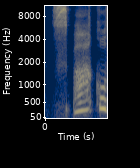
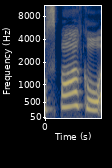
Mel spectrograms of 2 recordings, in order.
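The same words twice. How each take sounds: First: Put-on baby voice. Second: Put-on baby voice, falling. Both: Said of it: "talk to your shoe in a baby voice".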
